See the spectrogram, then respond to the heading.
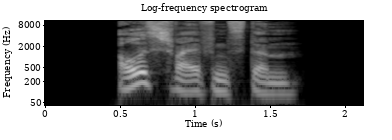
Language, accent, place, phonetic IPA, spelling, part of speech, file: German, Germany, Berlin, [ˈaʊ̯sˌʃvaɪ̯fn̩t͡stəm], ausschweifendstem, adjective, De-ausschweifendstem.ogg
- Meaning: strong dative masculine/neuter singular superlative degree of ausschweifend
